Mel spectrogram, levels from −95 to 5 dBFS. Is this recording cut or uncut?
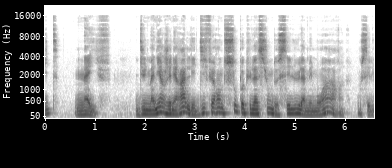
uncut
